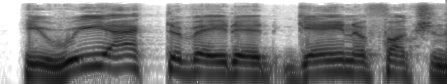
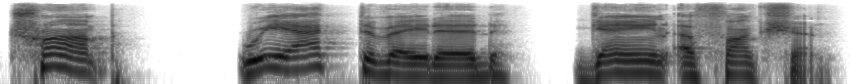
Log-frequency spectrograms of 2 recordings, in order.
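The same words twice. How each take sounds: First: Said in the usual way. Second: Trump set apart by a pause, then reactivated gain of function said slowly; slow, weighty stress on Trump and reactivated; emphasized. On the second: Shown as a demonstration. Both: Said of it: "let me emphasize this".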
